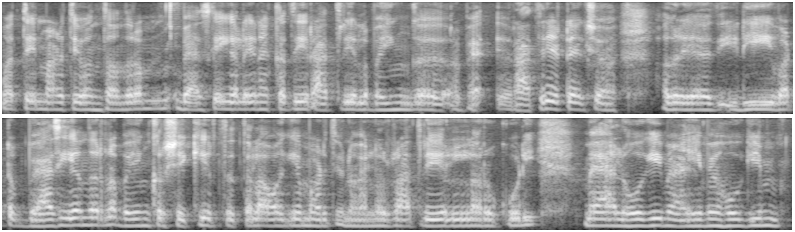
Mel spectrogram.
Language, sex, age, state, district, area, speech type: Kannada, female, 30-45, Karnataka, Koppal, rural, spontaneous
